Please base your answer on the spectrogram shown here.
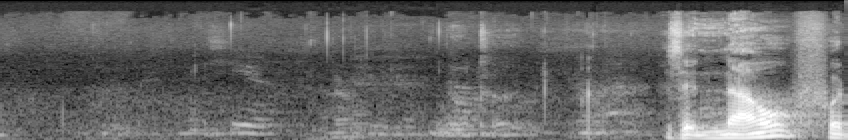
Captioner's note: voices in group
